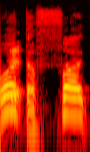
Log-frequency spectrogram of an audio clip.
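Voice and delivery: high-pitched retold bafflement; stunned disbelief. Retold shock at drunk boss.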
